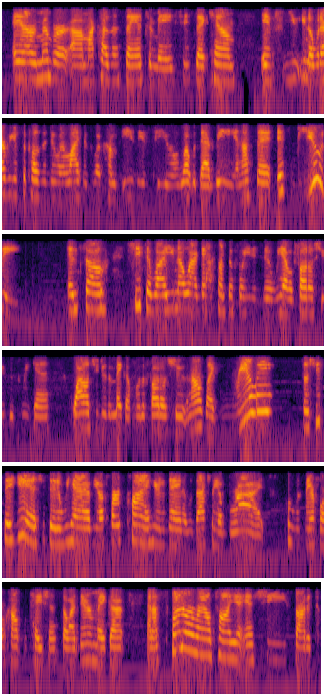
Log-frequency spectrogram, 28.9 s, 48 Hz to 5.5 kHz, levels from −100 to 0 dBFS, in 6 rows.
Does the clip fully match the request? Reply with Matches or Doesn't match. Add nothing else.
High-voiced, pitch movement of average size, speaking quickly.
Matches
